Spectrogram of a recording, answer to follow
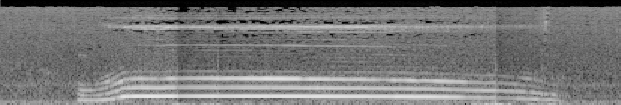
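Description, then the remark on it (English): A single low, deep howl, given as a welcoming howl at the start of a game, swells up in pitch, holds a long steady note for about three seconds, then sinks and fades, heard alone over a faint low rumble. “And you do hear this low, deep howl that kind of comes running through, and you all recognize that as somebody on the approach.”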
